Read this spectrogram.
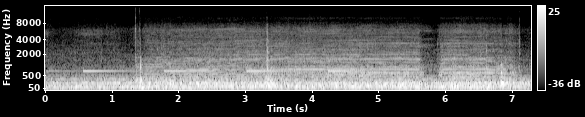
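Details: G-Body (Buick Grand National) door window regulator after anti-rattle mods putting pressure on the gear: steady electric motor hum at even pitch as glass goes down, no rattle or clatter; normal operation.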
